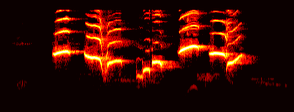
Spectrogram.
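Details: Singing Oriental magpie-robin delivering one continuous phrase of loud, sweet whistles, some rising and some falling. A brief lower buzzy note sits in the middle. No other sounds intrude.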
